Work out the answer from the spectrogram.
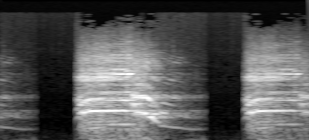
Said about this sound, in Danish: Jeg trykker på den. Det er Vilhelms skrig.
